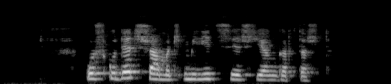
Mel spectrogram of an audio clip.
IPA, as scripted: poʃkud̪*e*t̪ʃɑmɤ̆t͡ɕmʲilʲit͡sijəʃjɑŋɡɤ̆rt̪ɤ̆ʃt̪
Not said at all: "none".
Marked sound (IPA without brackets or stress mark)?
æ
